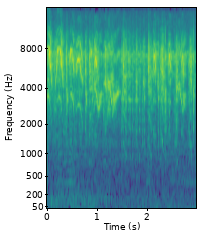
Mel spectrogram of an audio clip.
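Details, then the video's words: Weaver birds busy at their nests, giving rapid high-pitched arched chirps and sizzling twitters that run together without pause. "weaver bird sound n nest building"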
